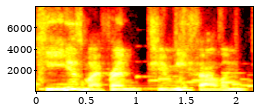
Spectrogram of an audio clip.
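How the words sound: The emphasis falls on unexpected words. The speaker calls it wrong.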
